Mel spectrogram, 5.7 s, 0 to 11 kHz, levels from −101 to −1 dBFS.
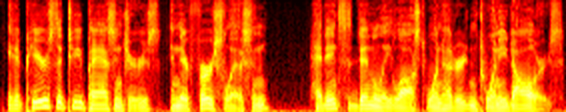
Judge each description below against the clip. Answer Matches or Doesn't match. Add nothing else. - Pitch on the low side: Matches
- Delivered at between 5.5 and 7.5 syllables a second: Matches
